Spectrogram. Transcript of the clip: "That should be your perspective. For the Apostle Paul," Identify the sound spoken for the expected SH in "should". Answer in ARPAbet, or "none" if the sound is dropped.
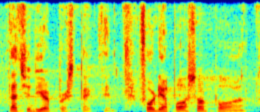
S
